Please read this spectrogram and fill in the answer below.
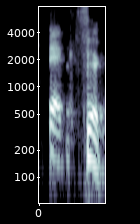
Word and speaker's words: Fyk: Fyk, is that how you pronounce his last name? Fick. Jason so Fick, Jason Fick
